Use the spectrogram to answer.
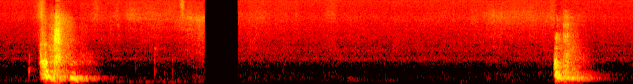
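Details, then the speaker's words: Two forceful explosive sneezes seconds apart in a quiet room, acted sneezing of a boyfriend with a head cold who denies being sick, sneezing into a blanket during a movie; sneezing. "also the sneezing continued he sneezed three times right into the blanket during the movie"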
